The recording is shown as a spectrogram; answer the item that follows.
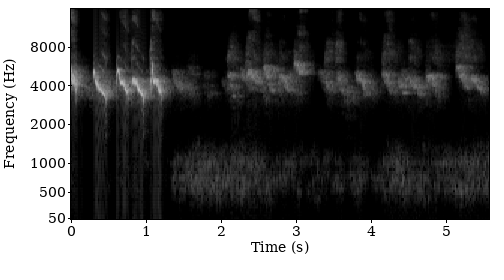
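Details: Sooty-headed bulbul song recorded 10 July 2021. A loud run of four sharp chirps opens, then softer, warbling notes follow at a steady pace above a faint low rumble.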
